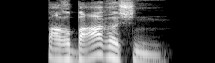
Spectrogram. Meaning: inflection of barbarisch: 1. strong genitive masculine/neuter singular 2. weak/mixed genitive/dative all-gender singular 3. strong/weak/mixed accusative masculine singular 4. strong dative plural
- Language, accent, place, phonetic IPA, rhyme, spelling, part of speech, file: German, Germany, Berlin, [baʁˈbaːʁɪʃn̩], -aːʁɪʃn̩, barbarischen, adjective, De-barbarischen.ogg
